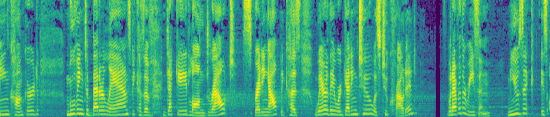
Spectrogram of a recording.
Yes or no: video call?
no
